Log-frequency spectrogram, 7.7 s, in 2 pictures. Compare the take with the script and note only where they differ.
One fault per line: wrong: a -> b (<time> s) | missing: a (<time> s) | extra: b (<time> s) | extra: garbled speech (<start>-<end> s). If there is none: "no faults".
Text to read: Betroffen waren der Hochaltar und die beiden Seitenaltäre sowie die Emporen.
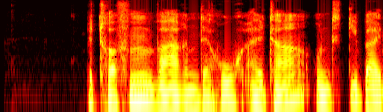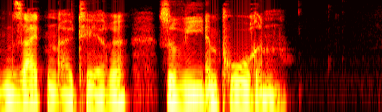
missing: die (5.8 s)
